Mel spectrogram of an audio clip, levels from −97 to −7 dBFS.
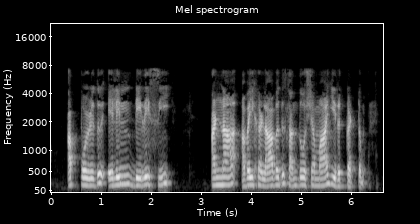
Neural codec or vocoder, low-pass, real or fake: none; 7.2 kHz; real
